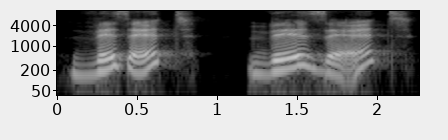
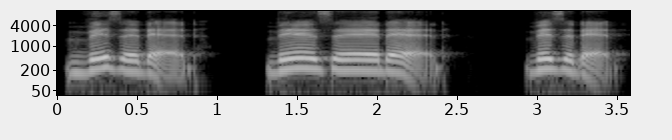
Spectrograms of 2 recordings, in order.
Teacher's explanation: you add that extra syllable that's because the word visit ends in a t if the word ends in a t or a d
